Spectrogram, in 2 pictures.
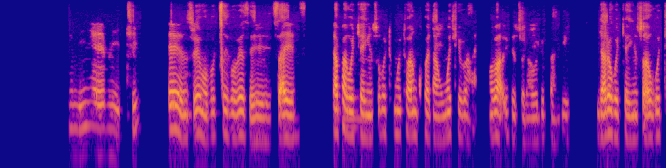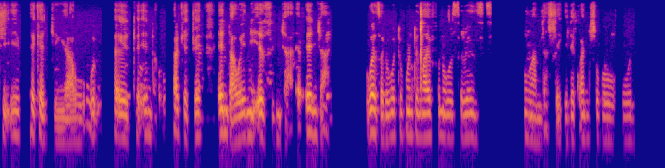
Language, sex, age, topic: North Ndebele, female, 50+, health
